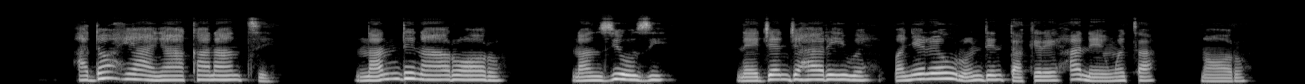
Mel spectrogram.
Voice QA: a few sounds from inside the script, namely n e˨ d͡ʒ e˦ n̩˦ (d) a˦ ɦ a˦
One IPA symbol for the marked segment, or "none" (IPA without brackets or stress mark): d͡ʒ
